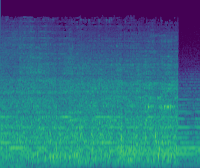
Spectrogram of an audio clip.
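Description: Blackpool illuminated tram passing close by on the promenade track, its wheels running on the rails with a steady, noisy rolling sound, with music playing alongside. About three and a half seconds in, the sound cuts abruptly to music alone.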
